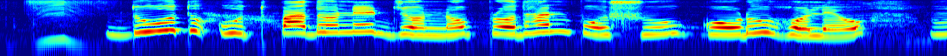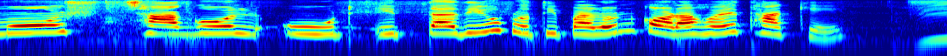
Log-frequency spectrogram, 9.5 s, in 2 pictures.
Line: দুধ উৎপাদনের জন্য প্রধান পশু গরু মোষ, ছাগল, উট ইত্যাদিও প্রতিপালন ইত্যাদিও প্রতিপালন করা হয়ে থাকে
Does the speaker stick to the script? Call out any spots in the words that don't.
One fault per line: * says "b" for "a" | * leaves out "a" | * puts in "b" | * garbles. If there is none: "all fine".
* puts in "হলেও"
* leaves out "ইত্যাদিও প্রতিপালন"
